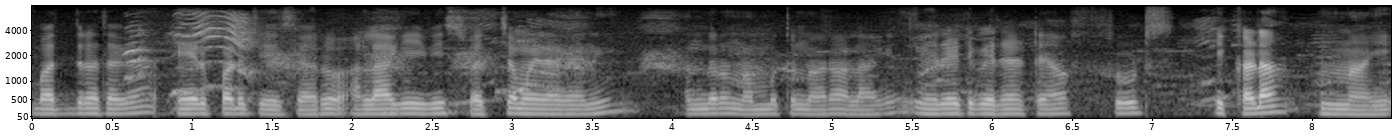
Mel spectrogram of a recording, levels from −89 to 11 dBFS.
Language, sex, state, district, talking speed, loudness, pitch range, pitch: Telugu, male, Andhra Pradesh, Sri Satya Sai, 105 wpm, -21 LUFS, 125-135 Hz, 130 Hz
